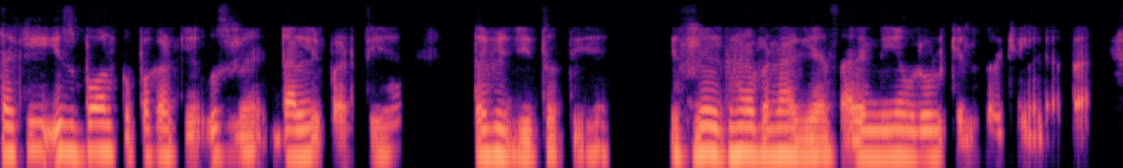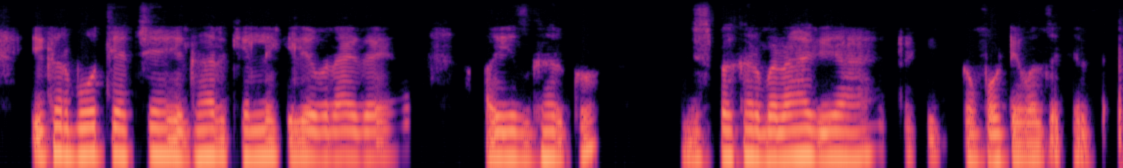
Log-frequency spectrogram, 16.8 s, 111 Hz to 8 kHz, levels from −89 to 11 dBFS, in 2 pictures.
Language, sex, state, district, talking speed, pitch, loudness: Hindi, male, Uttar Pradesh, Etah, 190 wpm, 140 Hz, -17 LUFS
